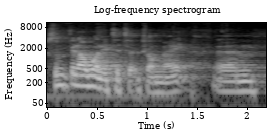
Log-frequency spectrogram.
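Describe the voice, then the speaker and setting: A man co-hosting a podcast, asking relaxed questions in casual chat. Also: lowish voice, fairly quick. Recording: dull, roomy sound off the mic.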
